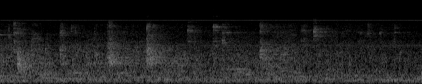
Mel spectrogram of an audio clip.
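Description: Light, sharp ticks and clicks at an irregular pace of about two a second, over a faint steady high whine.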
